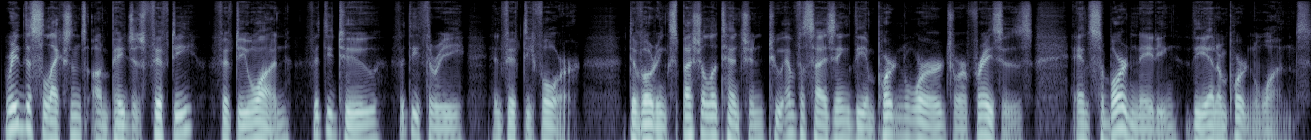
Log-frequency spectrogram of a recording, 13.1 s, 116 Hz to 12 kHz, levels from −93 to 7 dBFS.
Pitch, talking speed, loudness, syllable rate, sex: 100 Hz, 135 wpm, -19 LUFS, 4.9 syllables/s, male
